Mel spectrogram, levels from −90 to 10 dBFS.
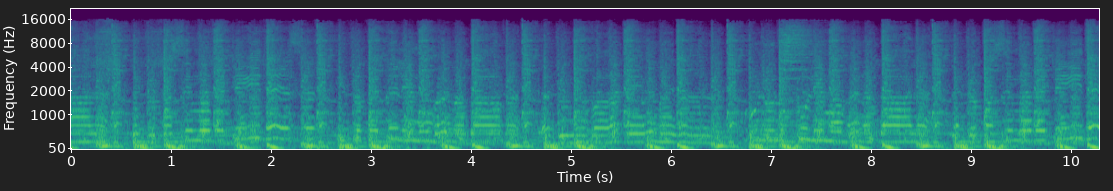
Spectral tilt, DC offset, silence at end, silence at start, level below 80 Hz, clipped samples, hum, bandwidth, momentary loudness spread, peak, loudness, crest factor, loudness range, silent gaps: -6 dB/octave; under 0.1%; 0 s; 0 s; -26 dBFS; under 0.1%; none; 16 kHz; 2 LU; -4 dBFS; -18 LUFS; 14 dB; 0 LU; none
